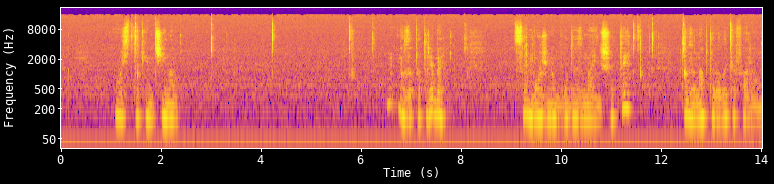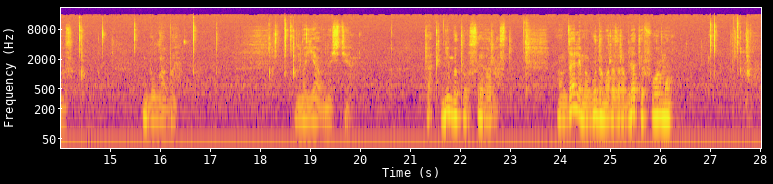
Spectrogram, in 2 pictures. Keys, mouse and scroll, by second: 2.0-4.3 middle drag, 4.3 click, 6.3-9.3 middle drag, 9.3 s, 11.9-13.4 middle drag, 13.4 click, 15.5 click, 17.2-20.2 middle drag.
